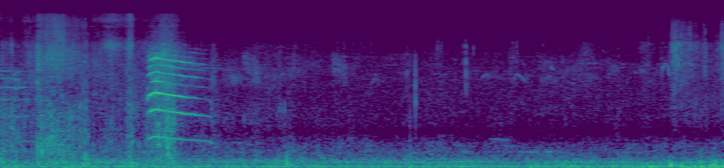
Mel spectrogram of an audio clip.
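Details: Stray cat on a cat island, approaching before starting a fight, filmed on a GoPro: a brief meow, then a loud, drawn-out falling meow of about half a second, followed by quiet outdoor background noise.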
